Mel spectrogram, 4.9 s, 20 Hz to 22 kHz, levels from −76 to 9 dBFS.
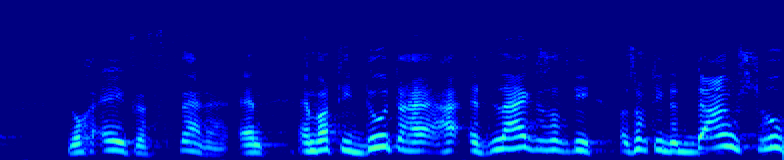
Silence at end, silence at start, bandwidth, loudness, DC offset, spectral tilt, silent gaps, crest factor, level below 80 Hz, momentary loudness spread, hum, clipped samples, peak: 0 s; 0.45 s; 11.5 kHz; -44 LUFS; under 0.1%; -5 dB/octave; none; 18 dB; -90 dBFS; 8 LU; none; under 0.1%; -26 dBFS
